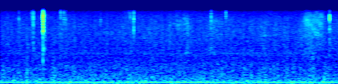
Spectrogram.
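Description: Dissecting scissors snipping through a perch's belly wall near the pelvic-fin bone: a few faint clicks, with one sharper click about half a second in, over a low steady hum.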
